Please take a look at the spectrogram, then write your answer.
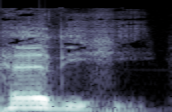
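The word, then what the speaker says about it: Hadihi (هذه): Et hadi, c'est encore plus compliqué. Hadihi. Il faut absolument prononcer ainsi et les écrire tel que c'est dans l'affiche. Les prépositions, on a deux colonnes.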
